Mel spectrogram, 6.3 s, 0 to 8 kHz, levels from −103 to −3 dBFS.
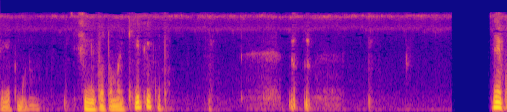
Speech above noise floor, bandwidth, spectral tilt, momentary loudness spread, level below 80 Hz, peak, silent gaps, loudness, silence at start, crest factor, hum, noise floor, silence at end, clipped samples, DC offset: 29 dB; 5.8 kHz; -12.5 dB/octave; 26 LU; -36 dBFS; 0 dBFS; 5.68-6.09 s; -24 LUFS; 0 s; 24 dB; none; -53 dBFS; 0 s; under 0.1%; under 0.1%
